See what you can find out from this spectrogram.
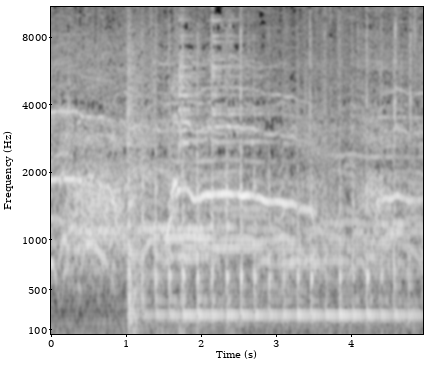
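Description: A crowd in Los Angeles cheers and shouts loudly, with raised voices overlapping. After a sudden burst about a second in, steady rhythmic claps or beats run beneath the din.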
